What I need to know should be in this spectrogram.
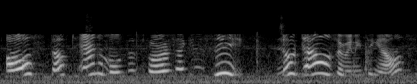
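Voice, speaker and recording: Muffled phone line, high animated actress as a woman hostage, uneasy, earnest, audio drama. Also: normal speed. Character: uneasy toy store woman held hostage. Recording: muffled phone line, faint background noise.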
